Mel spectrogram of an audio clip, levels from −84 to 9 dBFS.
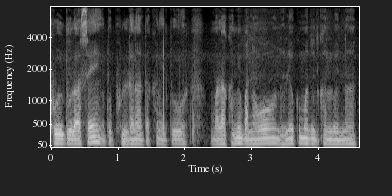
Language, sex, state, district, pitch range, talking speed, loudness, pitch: Nagamese, male, Nagaland, Kohima, 85-95 Hz, 260 wpm, -18 LUFS, 90 Hz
